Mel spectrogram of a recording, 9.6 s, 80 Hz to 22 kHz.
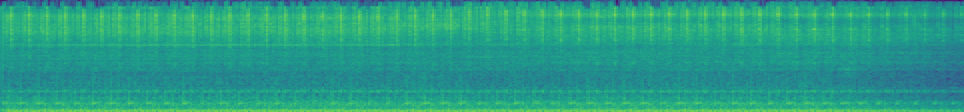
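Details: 2008 Chevy Impala SS 5.3L V8, noisy smoky exhaust: idles with loud, deep, raspy exhaust beat from a leak at a pipe joint.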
